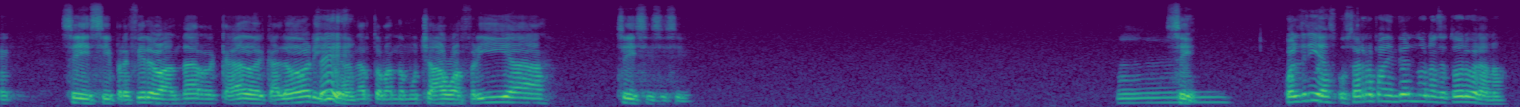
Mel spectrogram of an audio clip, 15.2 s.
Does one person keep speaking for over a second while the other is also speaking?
No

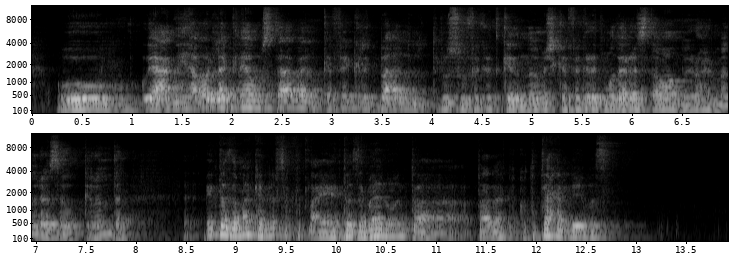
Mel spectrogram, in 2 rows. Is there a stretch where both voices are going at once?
No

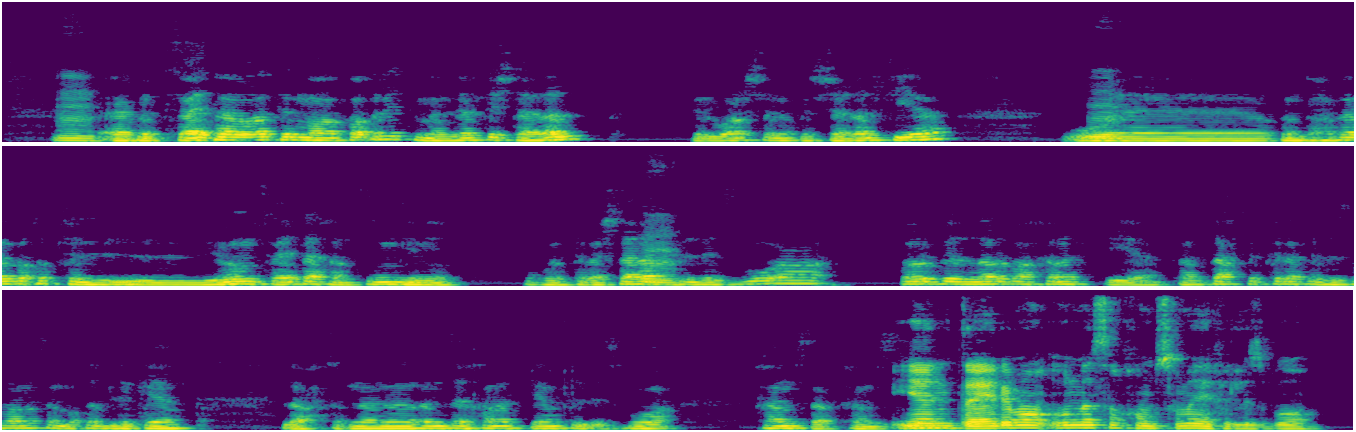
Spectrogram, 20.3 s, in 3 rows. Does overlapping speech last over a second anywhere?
No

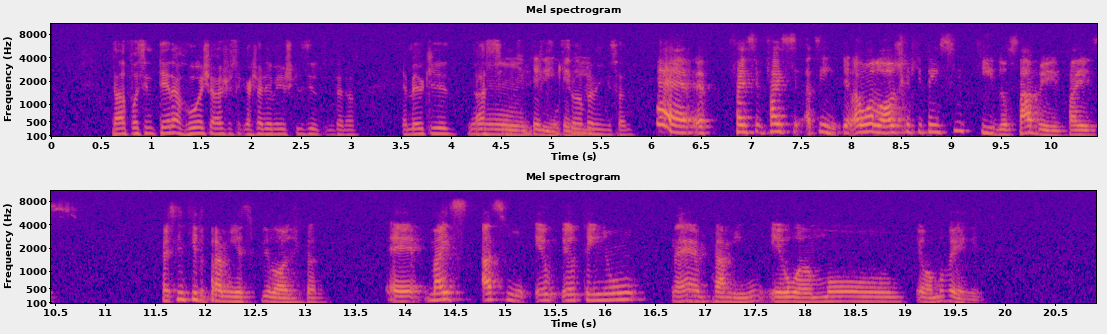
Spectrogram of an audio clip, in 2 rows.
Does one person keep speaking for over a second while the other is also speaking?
Yes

